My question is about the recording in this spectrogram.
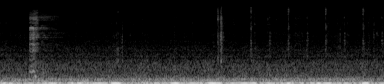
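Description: Car driven slowly, a steady low engine and road rumble throughout, with light clicks and rattles scattered over it.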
